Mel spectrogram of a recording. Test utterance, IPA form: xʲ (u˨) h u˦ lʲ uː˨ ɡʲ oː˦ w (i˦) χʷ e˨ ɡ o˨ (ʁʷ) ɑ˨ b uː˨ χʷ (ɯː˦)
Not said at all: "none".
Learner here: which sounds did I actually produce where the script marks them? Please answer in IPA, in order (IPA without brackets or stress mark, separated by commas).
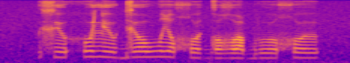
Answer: u˨, i˦˨, ʁʷ, ɯː˦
